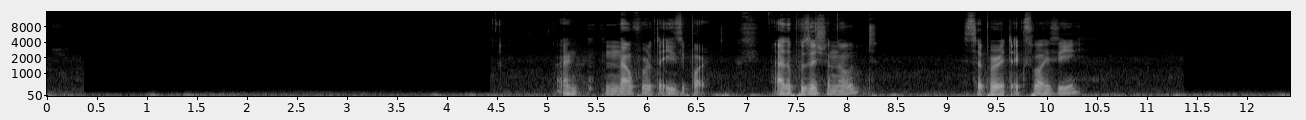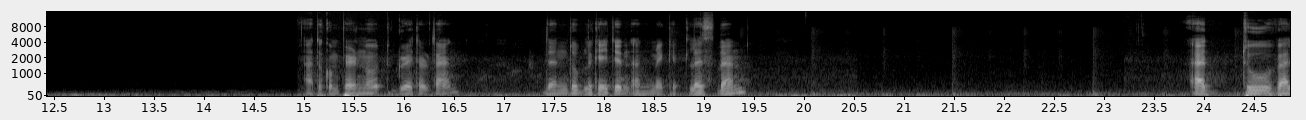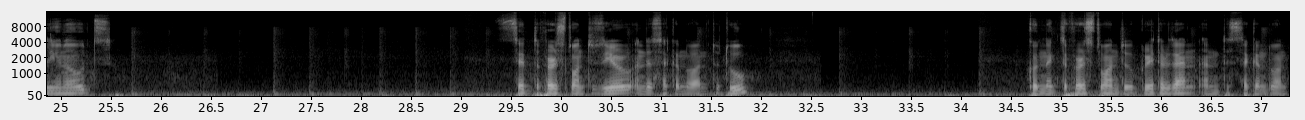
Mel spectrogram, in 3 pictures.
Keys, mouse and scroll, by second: 0.2 shift+a, 2.2 middle click, 2.6 g, 3.1 g, 6.5 middle click, 6.9 shift+a, 9.3 click, 10.1 a, 11.4 click, 11.6 middle click, 13.5 click, 13.6 g, 14.3 middle drag, 15.9-17.1 drag, 17.9 ctrl+click, 19.5 ctrl+shift+d, 20.3 y, 20.7 ctrl+click, 21.6 click, 24.2 shift+a, 28.3 click, 28.5 shift+d, 29.1 y, 29.4 click, 30.0 click, 32.9 middle click, 34.2 click, 35.6-36.4 drag.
